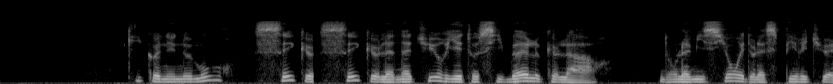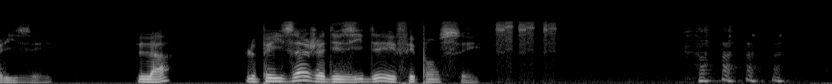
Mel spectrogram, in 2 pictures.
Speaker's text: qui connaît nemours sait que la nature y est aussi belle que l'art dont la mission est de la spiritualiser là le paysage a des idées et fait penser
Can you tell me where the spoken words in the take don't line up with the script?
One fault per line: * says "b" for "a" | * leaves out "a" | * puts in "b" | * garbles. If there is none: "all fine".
* puts in "sait que"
